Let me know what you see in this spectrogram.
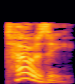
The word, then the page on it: tousy: British English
